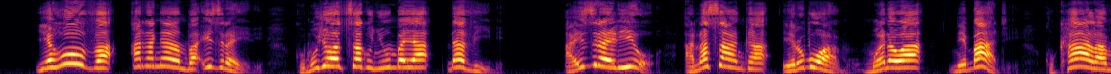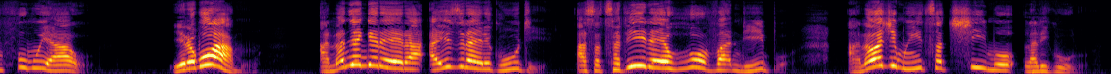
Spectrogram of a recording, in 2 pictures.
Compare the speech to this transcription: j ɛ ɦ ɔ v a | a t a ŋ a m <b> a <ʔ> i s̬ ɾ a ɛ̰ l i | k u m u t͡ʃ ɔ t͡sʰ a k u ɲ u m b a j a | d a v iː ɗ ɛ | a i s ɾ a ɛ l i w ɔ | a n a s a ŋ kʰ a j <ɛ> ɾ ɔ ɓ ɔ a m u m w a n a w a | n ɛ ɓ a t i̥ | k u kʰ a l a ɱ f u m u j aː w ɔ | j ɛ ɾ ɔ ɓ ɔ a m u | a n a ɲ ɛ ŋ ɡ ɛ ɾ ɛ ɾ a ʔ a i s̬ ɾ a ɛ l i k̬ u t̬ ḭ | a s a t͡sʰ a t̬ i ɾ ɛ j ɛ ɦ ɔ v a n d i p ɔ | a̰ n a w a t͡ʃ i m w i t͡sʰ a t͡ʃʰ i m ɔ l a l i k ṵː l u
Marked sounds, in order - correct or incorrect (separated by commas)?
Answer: correct, correct, correct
